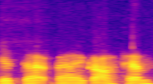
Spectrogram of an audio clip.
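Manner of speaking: whispering. Whispering to a companion in a game scene: whisper. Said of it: "and I wanna whisper".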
